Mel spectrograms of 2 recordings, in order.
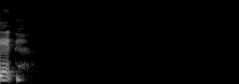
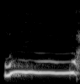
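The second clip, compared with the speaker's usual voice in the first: high teasing ooh, lightly mimicked; a drawn-out high ooh of mock awe; impressed ooh; 4 dB louder than usual. Mocking her boyfriend's reaction to her stern phone call, a high ooh. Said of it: "you were like".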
